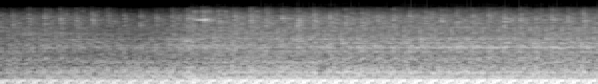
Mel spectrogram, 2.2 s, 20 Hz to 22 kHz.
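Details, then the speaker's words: John Deere 445 garden tractor, fuel-injected twin, derelict and long unused, just after cold start: steady even twin-cylinder thump, no skips or hunting; oil pressure light off, charging, a little smoke because cold. "that sounds good we got oil pressure cuz the lights off and it must be charging well that's good that's good blowing all a little smoke cuz it's cold"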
